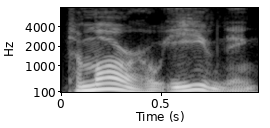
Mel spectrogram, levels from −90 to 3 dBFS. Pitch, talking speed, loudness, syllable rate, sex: 125 Hz, 180 wpm, -16 LUFS, 6.3 syllables/s, male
